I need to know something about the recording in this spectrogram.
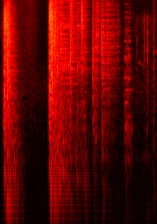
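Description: A metal barrel breaks apart with a rattling crash.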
